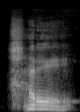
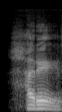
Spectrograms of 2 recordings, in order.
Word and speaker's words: Hare: My point is that Hare has to be that ha has to come out very clearly. Hare. Hare.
